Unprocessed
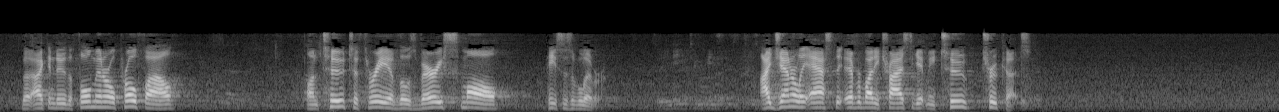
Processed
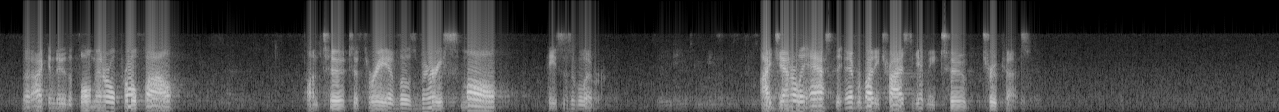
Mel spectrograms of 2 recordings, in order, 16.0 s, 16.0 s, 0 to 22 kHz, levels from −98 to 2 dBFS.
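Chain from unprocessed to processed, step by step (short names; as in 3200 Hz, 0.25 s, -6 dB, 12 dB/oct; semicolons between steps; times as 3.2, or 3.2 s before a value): cycle switcher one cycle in 3, muted; gain +2 dB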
